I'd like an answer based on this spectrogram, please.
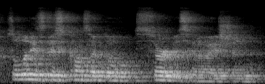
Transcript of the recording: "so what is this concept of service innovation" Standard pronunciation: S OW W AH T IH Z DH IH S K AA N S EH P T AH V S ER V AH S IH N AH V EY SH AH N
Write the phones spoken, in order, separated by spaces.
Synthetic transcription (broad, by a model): S OW W AH T IH Z DH IH S K AA N S EH P T AH V S ER V AH S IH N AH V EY SH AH N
